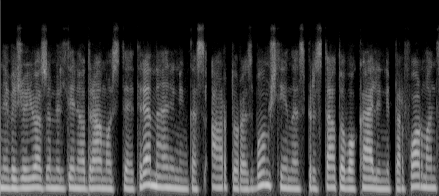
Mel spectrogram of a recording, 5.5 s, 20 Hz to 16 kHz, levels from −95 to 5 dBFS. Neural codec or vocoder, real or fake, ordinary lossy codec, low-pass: codec, 16 kHz, 4 kbps, FunCodec, trained on Chinese and English, 50 frames a second; fake; Opus, 16 kbps; 7.2 kHz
